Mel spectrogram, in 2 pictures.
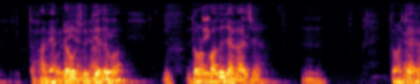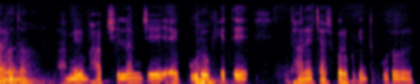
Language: Bangla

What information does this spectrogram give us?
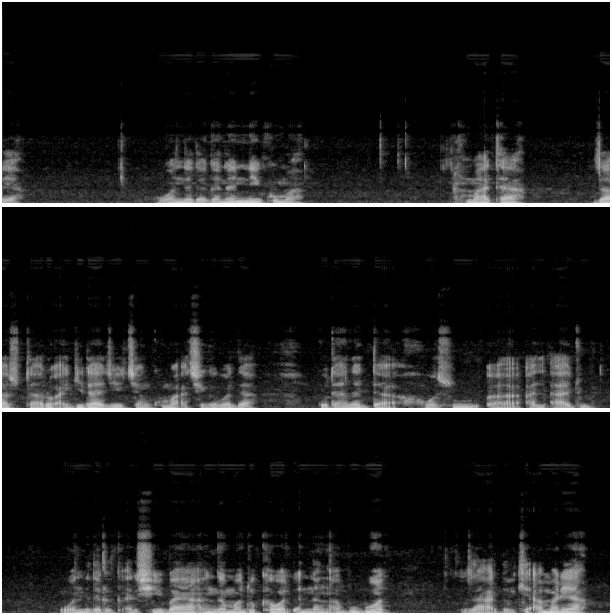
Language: Hausa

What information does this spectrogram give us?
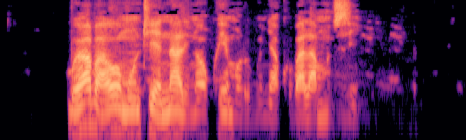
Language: Ganda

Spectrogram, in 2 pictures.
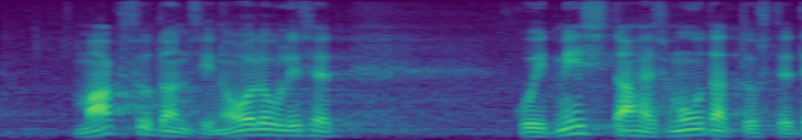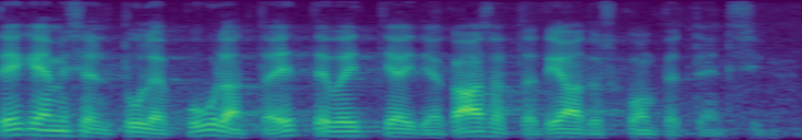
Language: Estonian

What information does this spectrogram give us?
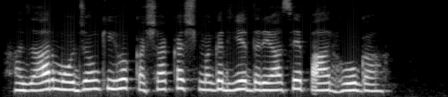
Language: Urdu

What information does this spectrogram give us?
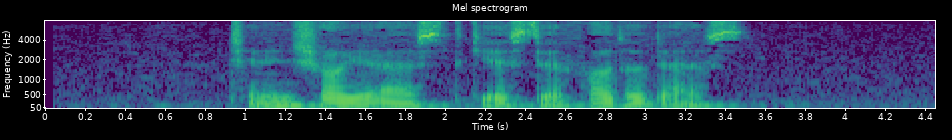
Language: Persian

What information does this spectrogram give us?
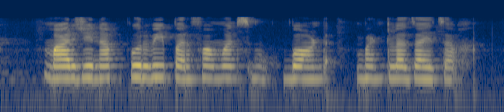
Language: Marathi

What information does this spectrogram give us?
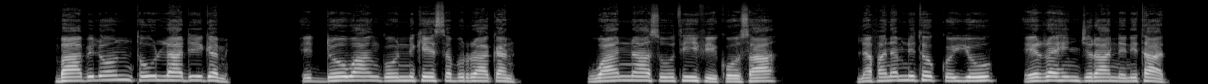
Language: Oromo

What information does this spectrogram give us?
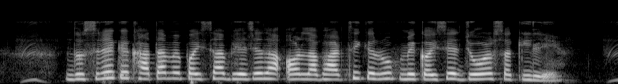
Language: Bhojpuri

